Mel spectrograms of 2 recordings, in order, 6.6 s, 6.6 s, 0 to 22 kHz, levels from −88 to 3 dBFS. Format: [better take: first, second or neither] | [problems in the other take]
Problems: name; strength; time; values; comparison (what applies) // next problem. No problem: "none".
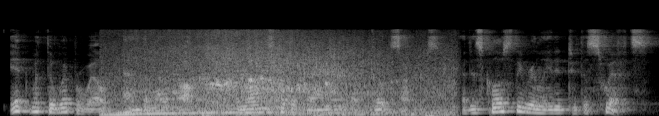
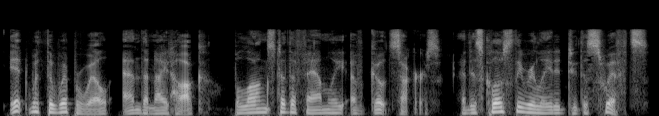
second | background sound (Car); 1 dB above the speech // room echo; dies away in 0.5 s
